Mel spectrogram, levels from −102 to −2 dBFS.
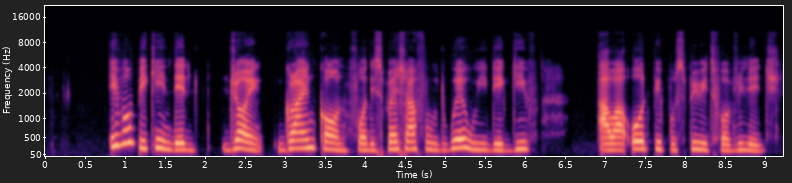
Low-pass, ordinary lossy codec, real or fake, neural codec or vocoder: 10.8 kHz; none; fake; codec, 24 kHz, 3.1 kbps, DualCodec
